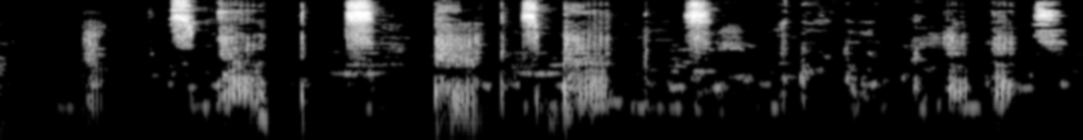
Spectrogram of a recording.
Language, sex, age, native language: Icelandic, male, 12, Icelandic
